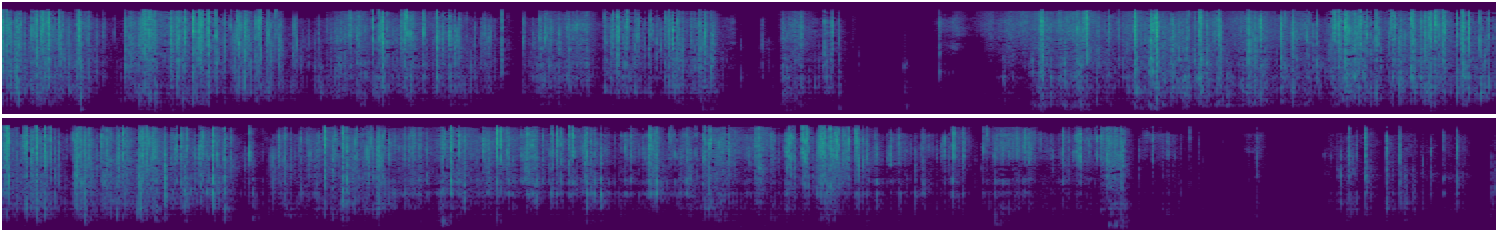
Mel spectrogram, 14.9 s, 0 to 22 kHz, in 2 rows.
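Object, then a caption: Thin glossy magazine paper. Thin glossy magazine pages are crumpled one by one with fingertips and palms on a white desk. Dense, bright crackling and crinkling fills the clip, almost all high-pitched with no low end. Brief quiet gaps fall near 4 seconds and 13 seconds.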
